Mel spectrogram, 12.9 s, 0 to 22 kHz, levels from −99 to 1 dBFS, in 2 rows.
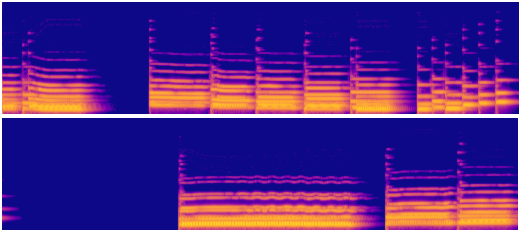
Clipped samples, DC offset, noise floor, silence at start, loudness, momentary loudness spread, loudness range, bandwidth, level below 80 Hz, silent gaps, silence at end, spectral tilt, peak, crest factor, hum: under 0.1%; under 0.1%; under -90 dBFS; 0 s; -16 LUFS; 9 LU; 8 LU; 3.1 kHz; -52 dBFS; 1.41-1.83 s, 6.72-8.66 s; 0 s; -12 dB/octave; -4 dBFS; 12 dB; none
